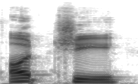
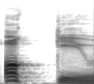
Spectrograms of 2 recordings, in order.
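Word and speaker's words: occhi: say one he says ochi because the word is spelled o c c h i but in italian you pronounce it okie which means eyes that's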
